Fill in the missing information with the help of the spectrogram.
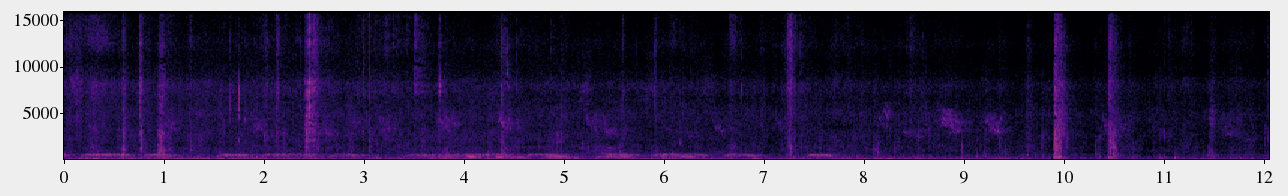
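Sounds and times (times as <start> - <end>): pigeon cooing: 0.0 - 7.9
boot footsteps on paving stones: 0.0 - 12.0.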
